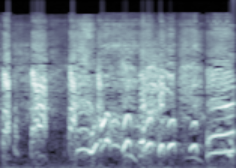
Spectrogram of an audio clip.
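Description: Human laughter: a quick run of short ha-ha chuckles, getting louder about a second in.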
